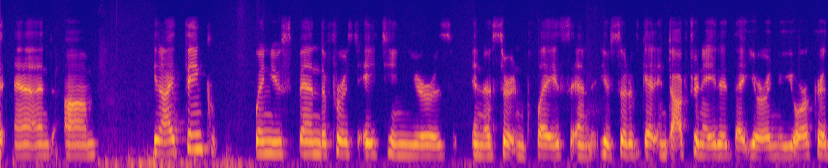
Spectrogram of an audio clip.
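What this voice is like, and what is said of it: New York accent. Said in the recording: “people, when they first meet me, they say, oh, you're a New Yorker ... I accept that I have a New York accent.”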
